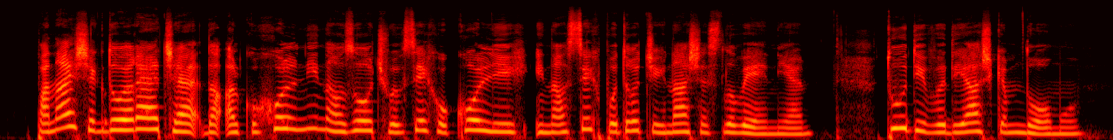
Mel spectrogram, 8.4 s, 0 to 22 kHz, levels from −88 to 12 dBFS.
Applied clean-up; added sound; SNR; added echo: none; none; none; none.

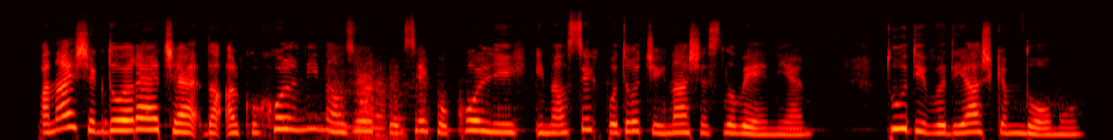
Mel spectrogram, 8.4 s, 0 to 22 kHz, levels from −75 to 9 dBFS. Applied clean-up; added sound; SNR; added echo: neural mask model RNNoise.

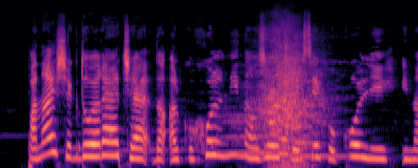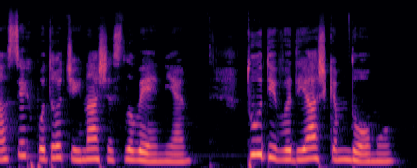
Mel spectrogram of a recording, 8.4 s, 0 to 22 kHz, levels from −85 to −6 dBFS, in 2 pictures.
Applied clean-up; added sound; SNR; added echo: classical method log-MMSE.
